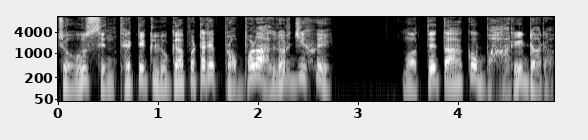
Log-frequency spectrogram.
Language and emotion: Odia, fearful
